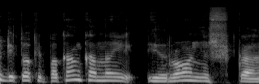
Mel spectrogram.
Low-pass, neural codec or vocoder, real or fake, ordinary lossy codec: 14.4 kHz; codec, 44.1 kHz, 2.6 kbps, SNAC; fake; Opus, 32 kbps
